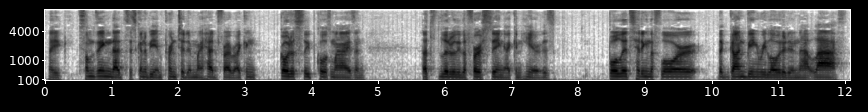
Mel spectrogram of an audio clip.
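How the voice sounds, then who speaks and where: A young man recounting a traumatic event he survived, speaking haltingly with frequent restarts. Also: on the low side. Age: young adult. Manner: halting and flat, with repeated restarts. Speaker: shooting survivor. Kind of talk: recounting a personal ordeal.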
